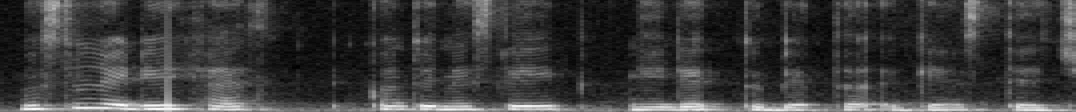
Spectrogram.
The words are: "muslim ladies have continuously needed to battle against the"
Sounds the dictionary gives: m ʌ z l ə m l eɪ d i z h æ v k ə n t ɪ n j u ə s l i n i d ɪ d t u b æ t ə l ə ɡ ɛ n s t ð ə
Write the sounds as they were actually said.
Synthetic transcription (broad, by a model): m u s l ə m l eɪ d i h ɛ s k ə n t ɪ n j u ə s l i n i d ɪ d t u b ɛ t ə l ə ɡ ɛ n s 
